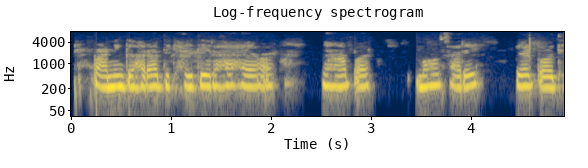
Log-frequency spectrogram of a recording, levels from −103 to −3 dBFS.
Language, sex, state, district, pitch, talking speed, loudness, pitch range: Hindi, female, Chhattisgarh, Sarguja, 240 Hz, 145 wpm, -15 LUFS, 230-250 Hz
